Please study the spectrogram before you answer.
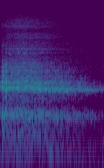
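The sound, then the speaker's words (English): A slow, deep breath drawn in and let out, as in a guided relaxation exercise; the airy rush is faint and steady, strongest at the start and thinning gradually over about two seconds, with no talk. “take a deep breath in through their nose. Exhale out through your mouth.”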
